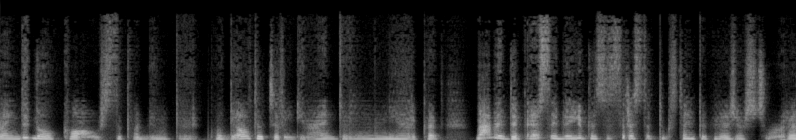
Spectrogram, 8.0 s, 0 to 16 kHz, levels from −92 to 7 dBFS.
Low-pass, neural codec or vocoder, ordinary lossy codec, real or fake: 14.4 kHz; codec, 44.1 kHz, 0.9 kbps, DAC; MP3, 64 kbps; fake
